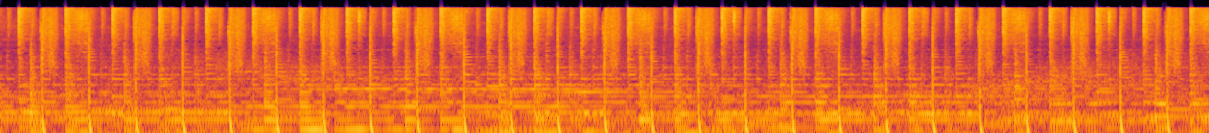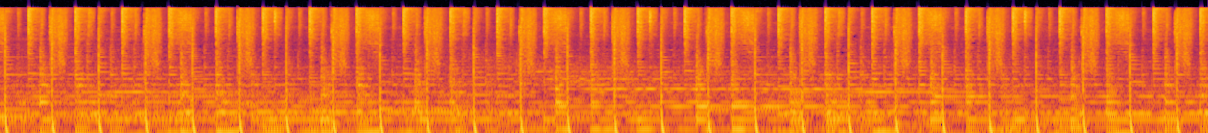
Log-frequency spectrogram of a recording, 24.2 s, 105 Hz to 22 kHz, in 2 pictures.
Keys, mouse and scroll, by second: 0.3 KP_Enter, 3.5 shift+click, 3.7 shift+drag, 3.9 shift+click, 4.1 x, 6.6 click, 7.0 Tab, 8.2 click, 8.8 z, 14.5 shift+click, 14.7 Tab, 15.0 click, 16.9-18.1 middle drag, 18.1 click, 18.3 shift+click, 18.5 scroll down 1, 18.8 z, 19.1 middle click, 19.3 Tab, 20.0 click, 20.5-24.1 middle drag, 20.9 g, 24.0 Tab.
